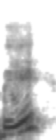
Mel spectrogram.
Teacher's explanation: es una bilabial oclusiva sonora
